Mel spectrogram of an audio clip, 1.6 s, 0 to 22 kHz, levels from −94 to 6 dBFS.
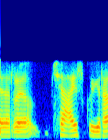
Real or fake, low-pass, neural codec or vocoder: real; 3.6 kHz; none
